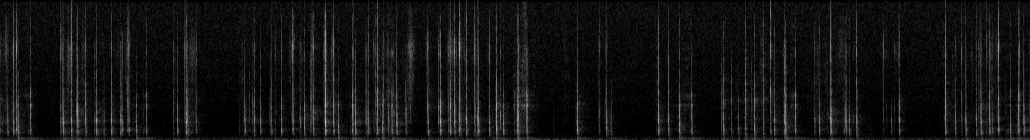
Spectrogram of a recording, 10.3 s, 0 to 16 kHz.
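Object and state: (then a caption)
Plastic mechanical keyboard being typed on. Fingertips type on a small white 65% mechanical keyboard with plastic keycaps and a hollow plastic case, resting on a felt mat. Bursts of quick, bright, clacky keystrokes come with brief pauses between runs. Each tap is sharp and dry, with no ring after it.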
